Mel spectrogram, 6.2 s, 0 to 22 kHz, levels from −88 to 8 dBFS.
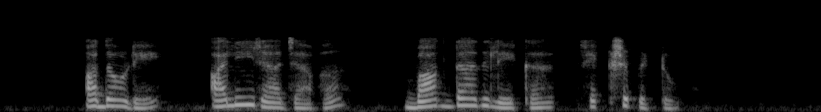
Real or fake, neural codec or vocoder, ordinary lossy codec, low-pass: real; none; Opus, 32 kbps; 5.4 kHz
